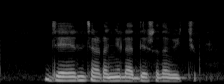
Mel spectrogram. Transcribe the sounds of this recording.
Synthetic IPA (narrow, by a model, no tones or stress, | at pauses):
d͡ʑejɐnt͡ɕɐɽɐŋːilɐd̪ʱjiʂɐðɐʋit͡ɕːu̥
